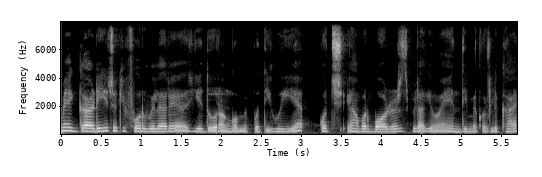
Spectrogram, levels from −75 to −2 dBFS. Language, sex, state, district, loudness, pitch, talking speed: Hindi, female, Bihar, Gopalganj, -18 LUFS, 185 Hz, 295 wpm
